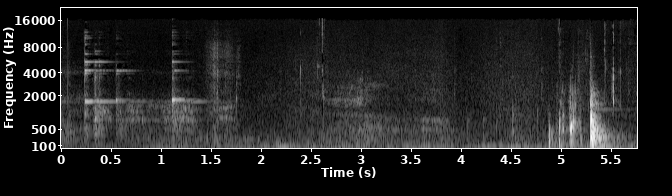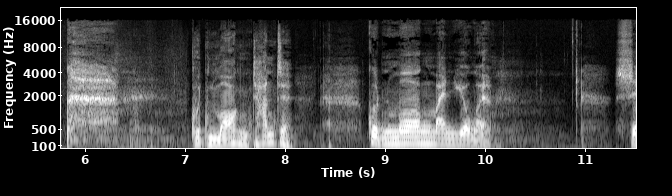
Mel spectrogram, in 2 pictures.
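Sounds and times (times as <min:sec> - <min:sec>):
soft tableware clatter at a breakfast table: 0:00.0 - 0:01.7
metal spoon stirring tea in a china teacup at a breakfast table: 0:00.1 - 0:01.5
speech: 0:07.1 - 0:08.2, 0:08.8 - 0:10.3.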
